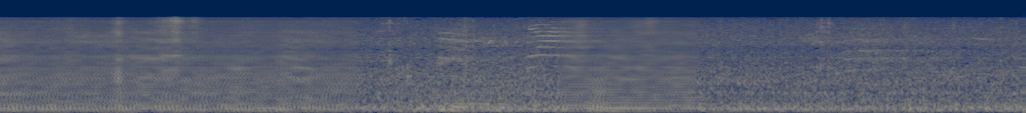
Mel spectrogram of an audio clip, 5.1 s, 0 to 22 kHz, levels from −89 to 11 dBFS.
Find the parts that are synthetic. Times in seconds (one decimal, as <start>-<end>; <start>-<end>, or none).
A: 0.0-1.8; 2.8-3.5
